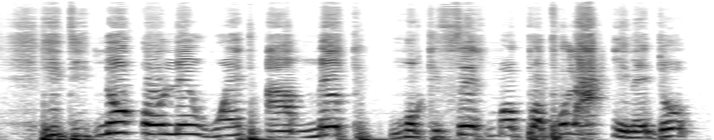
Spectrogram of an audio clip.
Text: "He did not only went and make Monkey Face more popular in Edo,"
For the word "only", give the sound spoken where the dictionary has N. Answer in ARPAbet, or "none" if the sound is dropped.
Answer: N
